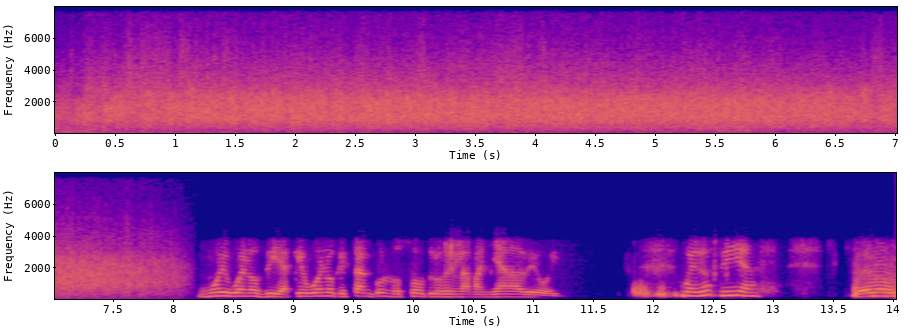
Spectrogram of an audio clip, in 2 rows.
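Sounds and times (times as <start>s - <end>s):
audience applause: 0.0s - 8.2s
speech: 8.3s - 11.3s, 11.9s - 13.0s, 13.7s - 14.0s.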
